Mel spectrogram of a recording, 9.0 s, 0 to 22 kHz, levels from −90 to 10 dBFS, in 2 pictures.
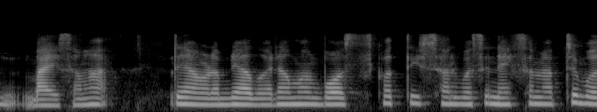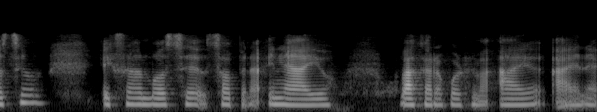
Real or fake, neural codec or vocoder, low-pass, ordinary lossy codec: fake; codec, 24 kHz, 0.9 kbps, WavTokenizer, small release; 7.2 kHz; none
